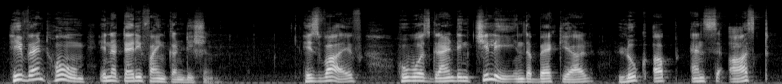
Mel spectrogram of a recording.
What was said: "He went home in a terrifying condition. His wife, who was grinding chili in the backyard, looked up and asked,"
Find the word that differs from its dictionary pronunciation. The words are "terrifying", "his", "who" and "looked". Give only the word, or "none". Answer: looked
